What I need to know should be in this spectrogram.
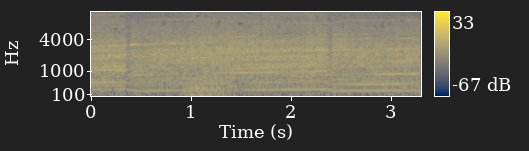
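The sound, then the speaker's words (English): A race car engine roars loud, holding a fairly steady pitch with a slight gear-like shift near the end, continuous for the whole stretch with no talking. “This car gets really interesting when you get about 3 laps on the tires.”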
